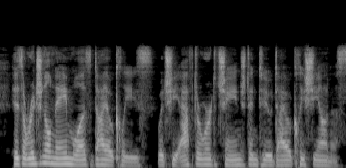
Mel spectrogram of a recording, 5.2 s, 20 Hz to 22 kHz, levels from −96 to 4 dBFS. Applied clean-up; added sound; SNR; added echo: none; none; none; none.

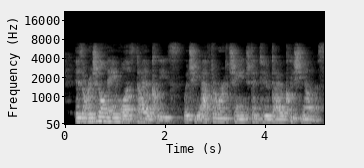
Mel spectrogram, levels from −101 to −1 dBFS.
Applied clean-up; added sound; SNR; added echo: none; none; none; reverberation time 0.6 s.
